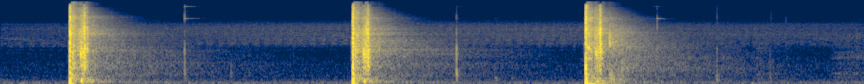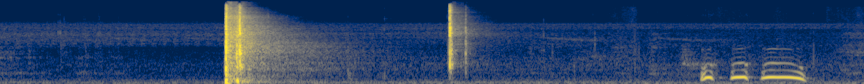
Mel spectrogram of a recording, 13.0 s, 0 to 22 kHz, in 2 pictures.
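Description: Five suppressed rifle shots through a Liberty Mystic X suppressor on a 16-inch barrel, sharp close cracks spaced irregularly over several seconds, each followed by a quick mechanical clatter of the action cycling, then a faint owl-like hoot near the end.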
